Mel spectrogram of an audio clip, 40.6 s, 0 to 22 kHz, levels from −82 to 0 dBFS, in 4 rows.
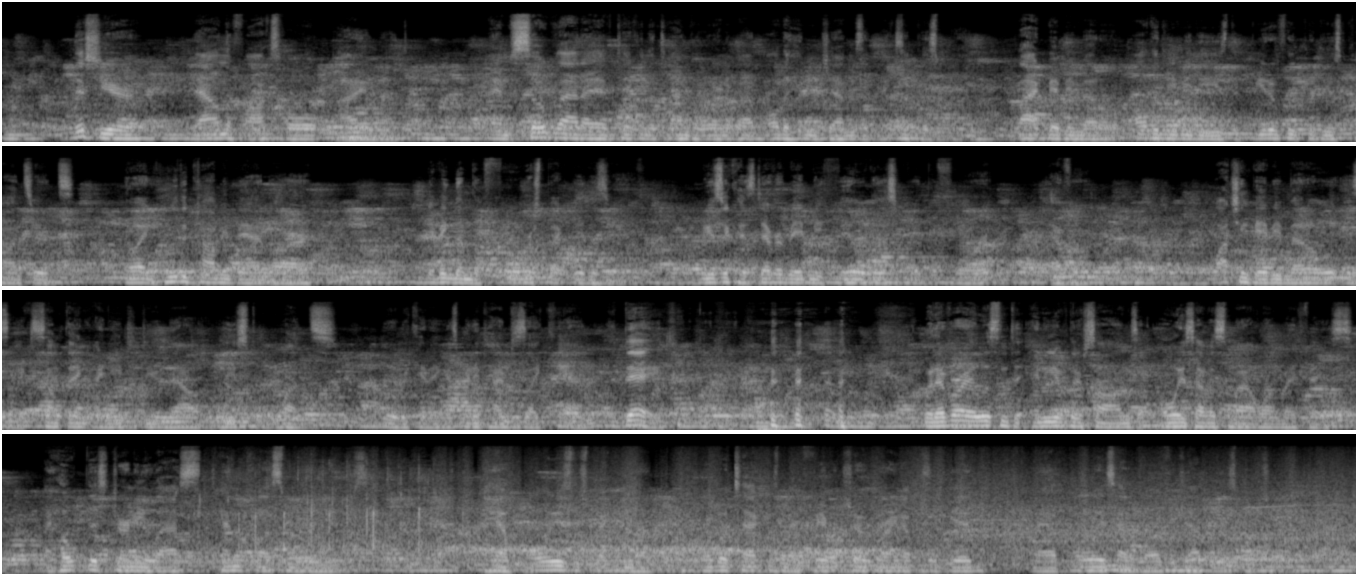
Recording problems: murmuring crowd; loud; throughout; 1 dB below the speech

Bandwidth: 15 kHz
